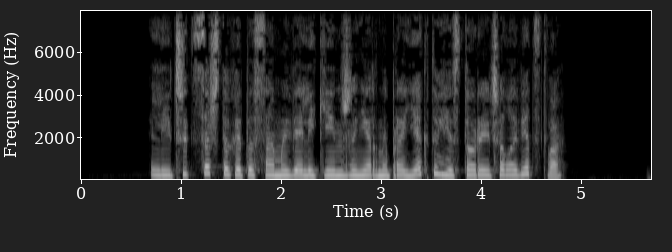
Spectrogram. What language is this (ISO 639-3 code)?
bel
